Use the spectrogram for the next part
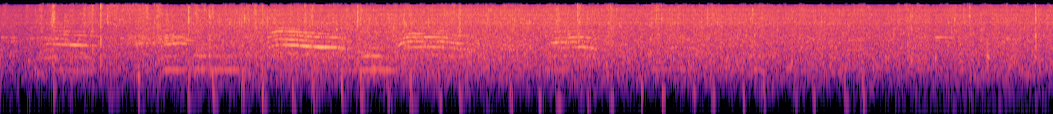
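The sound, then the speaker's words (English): Several cats meow in overlapping, drawn-out cries, mostly in the first half, over a steady busy background of murmuring noise and scattered clicks, in the town of Bubastis near the town temple. “Why are there so many cats here?”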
